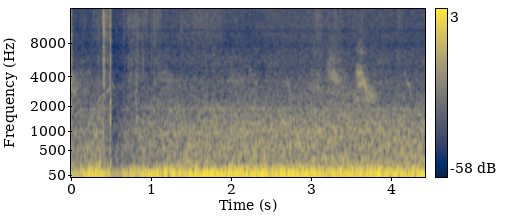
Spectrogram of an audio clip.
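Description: Outdoor ambience: a steady low rumble under a faint even hiss, with a single click about half a second in and a short, high, falling bird chirp near the end.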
